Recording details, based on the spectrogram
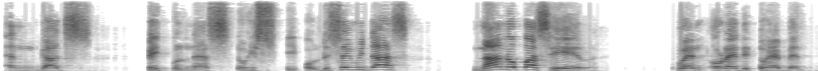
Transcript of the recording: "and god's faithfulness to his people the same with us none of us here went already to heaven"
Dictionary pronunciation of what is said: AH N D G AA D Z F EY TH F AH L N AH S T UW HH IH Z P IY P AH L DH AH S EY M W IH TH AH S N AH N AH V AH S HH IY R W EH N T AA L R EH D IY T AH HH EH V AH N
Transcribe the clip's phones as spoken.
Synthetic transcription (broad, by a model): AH N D G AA D S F EY T F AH L N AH S T UW HH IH S P IY P AH L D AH S EY M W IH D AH S N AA N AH P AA S HH IY R W EH N T AA L R EH D IY T AH HH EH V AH N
